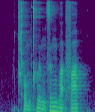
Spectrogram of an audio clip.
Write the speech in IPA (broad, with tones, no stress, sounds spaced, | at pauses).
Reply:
t͡ɕʰ o˨˩ m kʰ l ɯ˨˩ ŋ s ɯ˦˥ ŋ b a˦˥ ʔ f a˦˥ t̚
